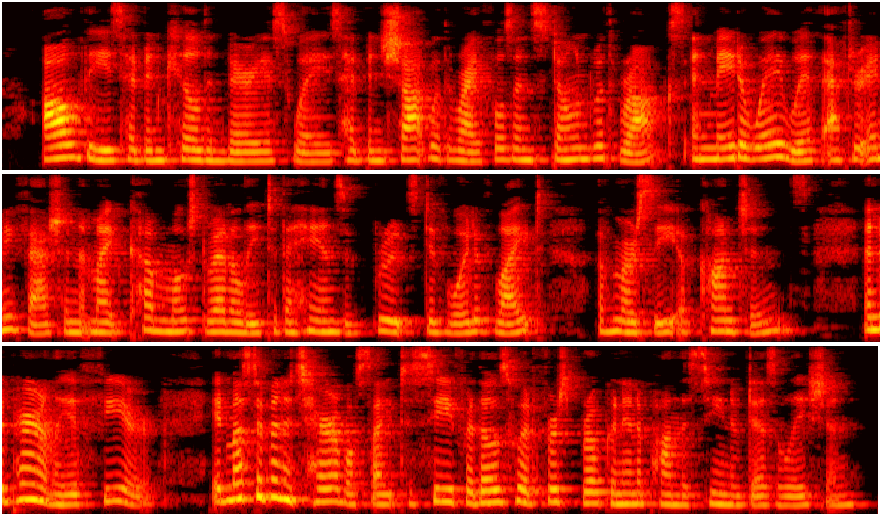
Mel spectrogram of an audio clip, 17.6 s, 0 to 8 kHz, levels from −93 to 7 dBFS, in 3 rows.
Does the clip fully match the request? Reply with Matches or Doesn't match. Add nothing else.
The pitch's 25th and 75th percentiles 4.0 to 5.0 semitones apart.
Doesn't match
